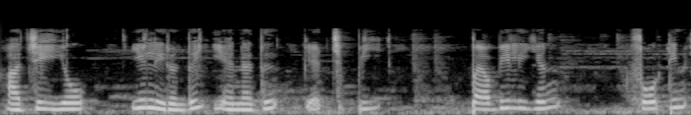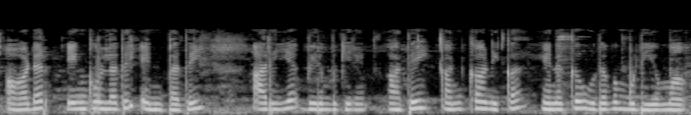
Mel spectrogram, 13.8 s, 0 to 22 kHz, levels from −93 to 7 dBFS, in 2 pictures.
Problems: none marked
